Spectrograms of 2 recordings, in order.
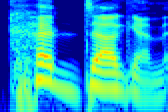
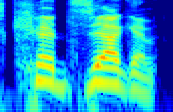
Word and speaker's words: Cadogan: Pronounced Cadogan. It looks like Cadogan, but it's Cadogan.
